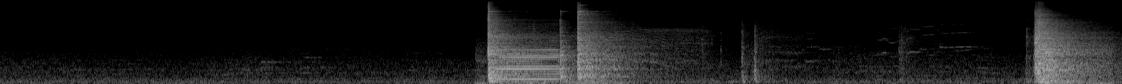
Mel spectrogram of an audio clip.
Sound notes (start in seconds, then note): 4.8 buzzer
